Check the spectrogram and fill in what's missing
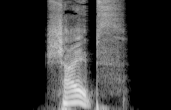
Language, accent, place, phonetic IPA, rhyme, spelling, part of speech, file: German, Germany, Berlin, [ʃaɪ̯ps], -aɪ̯ps, Scheibbs, proper noun, De-Scheibbs.ogg
- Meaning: a municipality of Lower Austria, Austria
